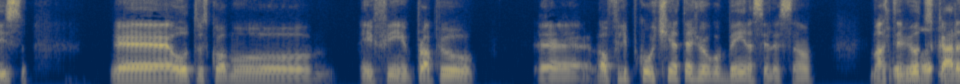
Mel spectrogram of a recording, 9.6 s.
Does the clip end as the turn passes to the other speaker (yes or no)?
no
